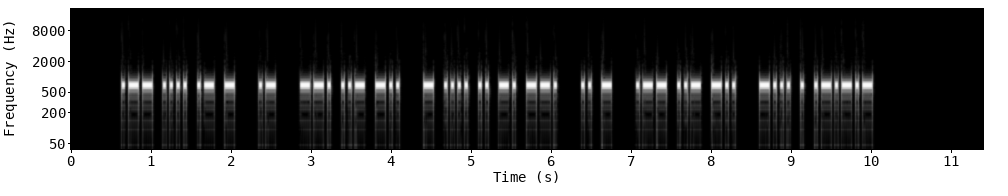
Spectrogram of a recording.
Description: Morse code, heard as a keyed tone, about 28 wpm, 700 Hz. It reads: WHAT A GUD THING IT WUD BE.
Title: Sentences from Top 200 Words and Abbreviations 28wpm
